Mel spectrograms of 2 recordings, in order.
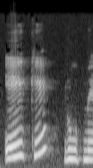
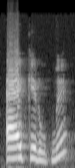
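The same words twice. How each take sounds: First: ए as "ay", like way; ए with the vowel of "way"; long A sound. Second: ए opened to "ae", like man; ए pronounced ऐ, an open "ae"; short A sound. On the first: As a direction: say ए as a close "ay" vowel. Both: Shown as a demonstration. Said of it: "ए का उच्चारण".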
